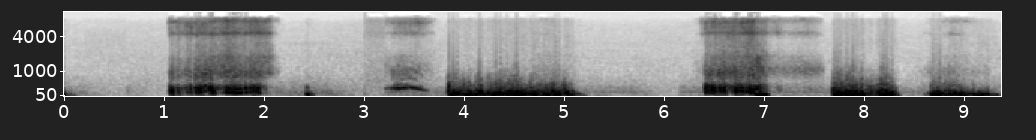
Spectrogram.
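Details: Yorkshire terrier sleeping: irregular low rumbling snores and snorts with pauses; ordinary snoring.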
